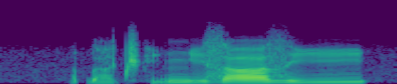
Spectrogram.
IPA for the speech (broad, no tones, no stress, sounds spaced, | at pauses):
ɗ a̤ t͡ʃʼ ḭ ɲ i z aː z iː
